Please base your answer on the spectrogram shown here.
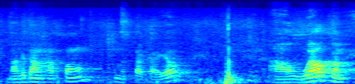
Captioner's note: speaking in foreign language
